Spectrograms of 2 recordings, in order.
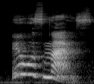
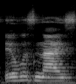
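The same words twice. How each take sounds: First: "it was nice" pitched way up and loud, mock bright; sarcastic "nice". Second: Said in the usual way. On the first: Real, not acted. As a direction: sing out "was" high, then drop it sarcastically. Sarcastic repeat of holiday remark.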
